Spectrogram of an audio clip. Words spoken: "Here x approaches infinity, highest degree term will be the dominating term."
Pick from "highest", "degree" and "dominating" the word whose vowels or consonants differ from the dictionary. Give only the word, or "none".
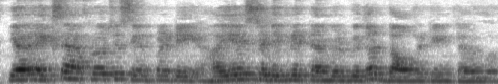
dominating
